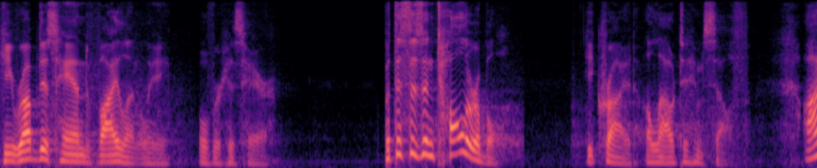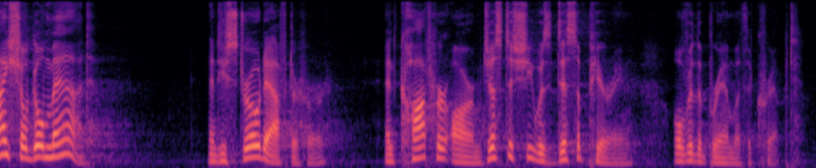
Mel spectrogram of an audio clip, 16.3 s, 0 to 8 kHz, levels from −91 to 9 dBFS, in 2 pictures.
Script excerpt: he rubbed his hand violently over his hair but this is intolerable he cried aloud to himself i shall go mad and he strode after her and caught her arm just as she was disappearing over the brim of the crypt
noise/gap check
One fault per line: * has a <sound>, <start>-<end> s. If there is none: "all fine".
all fine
